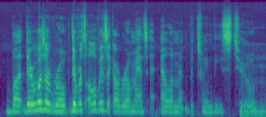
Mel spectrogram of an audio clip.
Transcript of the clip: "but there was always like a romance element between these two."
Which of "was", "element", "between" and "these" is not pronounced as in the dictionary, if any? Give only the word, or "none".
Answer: none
